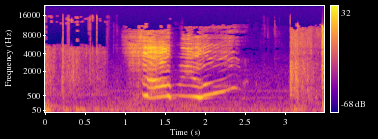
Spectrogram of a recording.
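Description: A hand rubs a water-filled balloon, making loud squeaks.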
